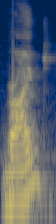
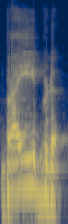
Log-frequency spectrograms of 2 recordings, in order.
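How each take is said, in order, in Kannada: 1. ಕೊನೆಯ d ಚಿಕ್ಕದಾಗಿ, ಬಹುತೇಕ ಕೇಳಿಸದ ಹಾಗೆ ಹೇಳ್ತಾರೆ. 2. ಕೊನೆಯ d ಪೂರ್ತಿಯಾಗಿ, ಗಟ್ಟಿಯಾಗಿ ಹೇಳ್ತಾರೆ. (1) "ಡನ ನಾವು ಚಿಕ್ಕದ್ ಮಾಡಿ" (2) "ನೀವು ಡನ ನಾವು ಕನ್ನಡದಲ್ಲಿ ಹೇಳೋ ತರನೇ ಹೇಳಿದ್ರೆ"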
